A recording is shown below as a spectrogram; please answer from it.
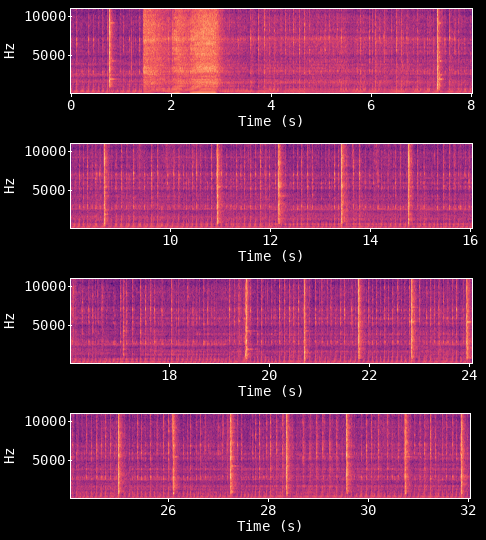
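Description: Chainsaw engine idling steadily, revved up and back down once about two seconds in. Sharp knocks come roughly once a second over the idle, from a tool being swung against the tree trunk.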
